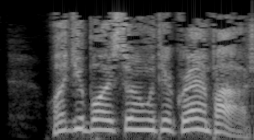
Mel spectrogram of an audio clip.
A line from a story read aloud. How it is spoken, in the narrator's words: she yells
